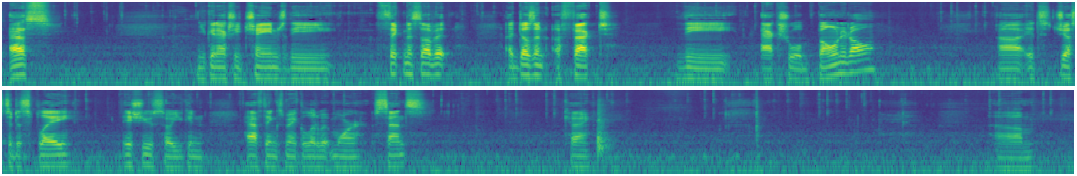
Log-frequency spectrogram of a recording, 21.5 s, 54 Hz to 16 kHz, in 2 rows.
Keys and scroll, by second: 0.8 ctrl+alt+s, 2.7 ctrl+alt+s, 4.4 ctrl+alt+s, 7.7 ctrl+alt+s, 9.8 ctrl+alt+s, 12.4 alt+s, 14.5 ctrl+alt+s, 16.4 ctrl+alt+s, 19.0 ctrl+alt+s.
